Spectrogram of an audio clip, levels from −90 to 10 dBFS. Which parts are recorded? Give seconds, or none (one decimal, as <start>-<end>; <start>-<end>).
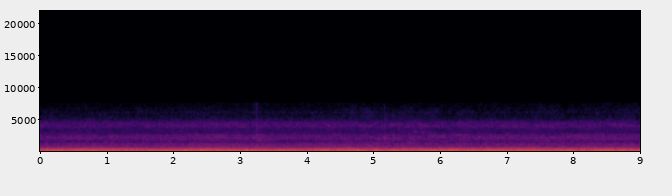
0.0-4.7; 6.6-7.4; 8.1-9.0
